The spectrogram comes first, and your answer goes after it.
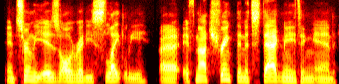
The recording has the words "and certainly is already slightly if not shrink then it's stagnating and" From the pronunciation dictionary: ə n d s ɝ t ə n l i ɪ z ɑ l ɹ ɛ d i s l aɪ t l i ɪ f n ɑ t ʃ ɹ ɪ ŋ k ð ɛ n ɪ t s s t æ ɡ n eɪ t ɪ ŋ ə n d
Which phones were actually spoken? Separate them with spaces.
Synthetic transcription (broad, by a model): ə n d s ɝ t n l i ɪ z l ɹ ɛ d i s l aɪ t l i ɪ f n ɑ t ʃ ɹ ɪ ŋ k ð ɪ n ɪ t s s t æ ɡ n eɪ t ɪ ŋ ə n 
